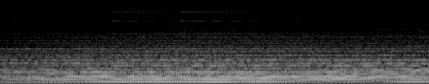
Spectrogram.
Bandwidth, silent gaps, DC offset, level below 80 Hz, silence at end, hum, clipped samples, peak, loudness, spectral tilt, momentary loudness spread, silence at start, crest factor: 13 kHz; none; under 0.1%; -58 dBFS; 0 s; none; under 0.1%; -14 dBFS; -27 LUFS; -9 dB/octave; 5 LU; 0 s; 12 dB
